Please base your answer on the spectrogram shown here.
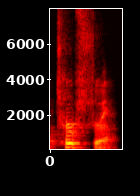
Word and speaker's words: Terpstra: I am so so pleased to have Michelle turfstra is that the right way to say your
